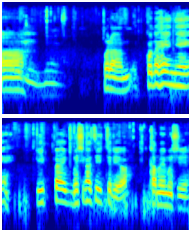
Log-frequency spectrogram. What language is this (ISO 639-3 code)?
jpn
